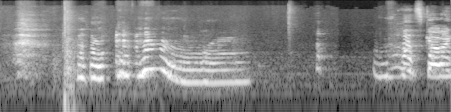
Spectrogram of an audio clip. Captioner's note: Arlette clears throat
